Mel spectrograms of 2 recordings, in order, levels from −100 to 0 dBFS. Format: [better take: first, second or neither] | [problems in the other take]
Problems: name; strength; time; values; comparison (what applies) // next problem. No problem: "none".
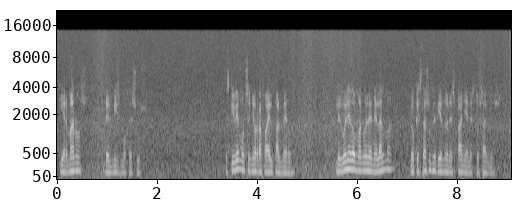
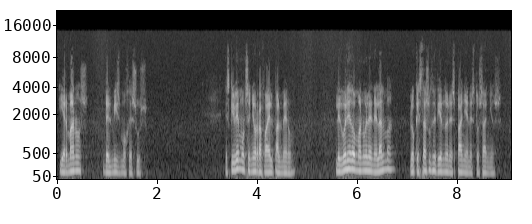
second | hiss; loud; throughout; 7 dB below the speech; faint in the second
